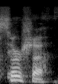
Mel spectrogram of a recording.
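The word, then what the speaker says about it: Saoirse: it's challenging consortium challenge he says sorcerer not sercia corresponds now she's been on every late night talk show pronouncing it correctly you have no excuse for sir which is what it looks like spells yeah sir rice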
